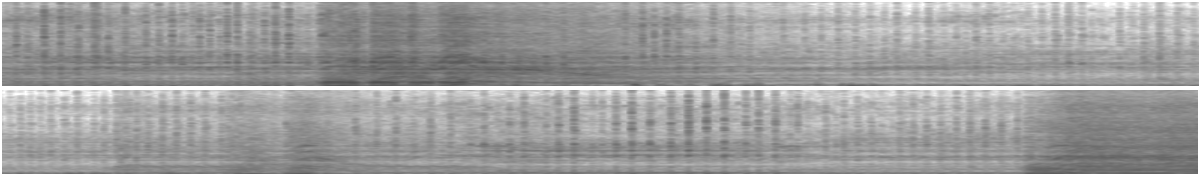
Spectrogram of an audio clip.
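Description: A chainsaw engine idles, then revs up loudly and down again.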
